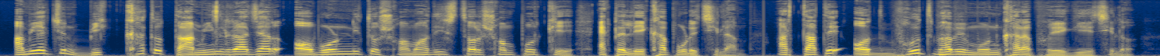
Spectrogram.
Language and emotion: Bengali, sad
